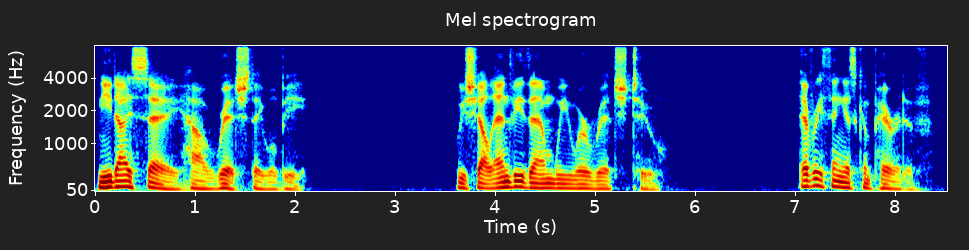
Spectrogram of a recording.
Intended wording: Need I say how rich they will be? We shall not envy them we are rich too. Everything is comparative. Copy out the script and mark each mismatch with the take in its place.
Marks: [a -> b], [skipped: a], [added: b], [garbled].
Need I say how rich they will be? We shall [skipped: not] envy them we [are -> were] rich too. Everything is comparative.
